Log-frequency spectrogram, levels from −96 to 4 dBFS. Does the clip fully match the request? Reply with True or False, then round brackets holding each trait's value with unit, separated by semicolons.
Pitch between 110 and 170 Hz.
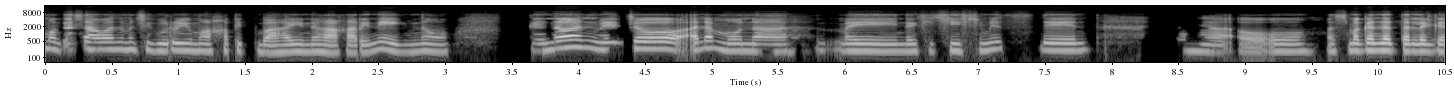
False (195 Hz)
